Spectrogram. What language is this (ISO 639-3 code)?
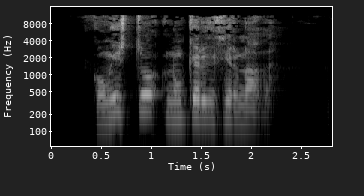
glg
